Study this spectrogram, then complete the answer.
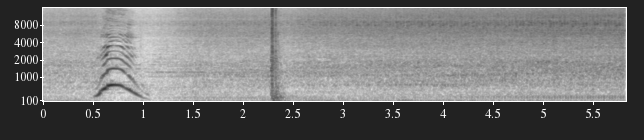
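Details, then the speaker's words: Saturn in limp mode after ECU reset and rubber removed from the throttle blade: brief squeak and click, then quiet steady low idle with no misses, surges or knocks; engine runs healthy. "oh man okay we got one working car thank God the Accord may be dead but this one works"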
